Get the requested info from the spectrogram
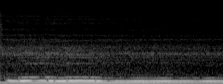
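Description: Song intro: a low, wordless hummed "mmm" held over a steady deep synth bass drone, its pitch shifting slightly in small steps.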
